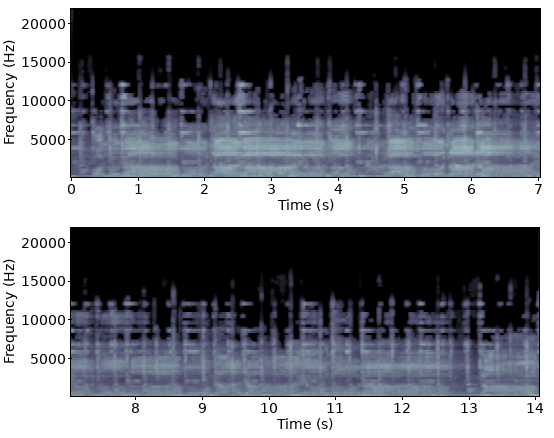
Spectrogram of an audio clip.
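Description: Bengali devotional nam-sankirtan music: a wavering melodic line over a steady low accompaniment.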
